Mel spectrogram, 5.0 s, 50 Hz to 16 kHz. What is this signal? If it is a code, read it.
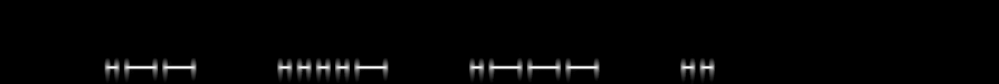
Morse code, heard as a keyed tone, about 25 wpm, spaced as for 14 wpm, 700 Hz. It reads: W4JI
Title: USA Call Signs - 4 Characters - 3x Character Spacing - 25wpm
